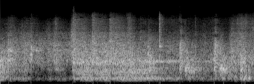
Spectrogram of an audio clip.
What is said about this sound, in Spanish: Pero escuche la metralla. En primer plano. Y también la nutrida respuesta de metralla a lo lejos.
